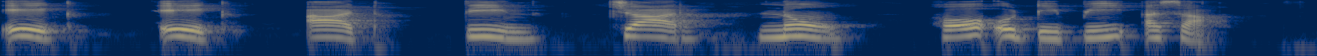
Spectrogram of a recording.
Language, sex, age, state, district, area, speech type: Goan Konkani, female, 18-30, Goa, Ponda, rural, read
